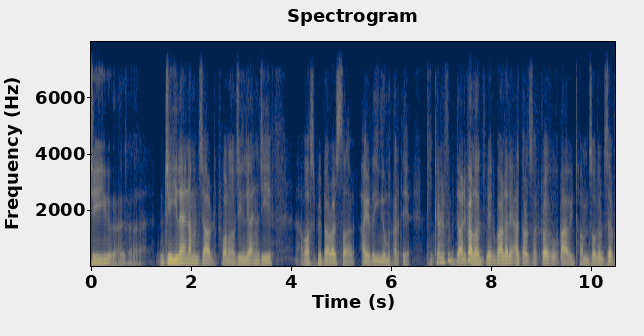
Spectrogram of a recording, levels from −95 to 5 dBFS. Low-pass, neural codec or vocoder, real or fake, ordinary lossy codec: 7.2 kHz; codec, 16 kHz in and 24 kHz out, 0.4 kbps, LongCat-Audio-Codec, four codebook decoder; fake; Opus, 32 kbps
